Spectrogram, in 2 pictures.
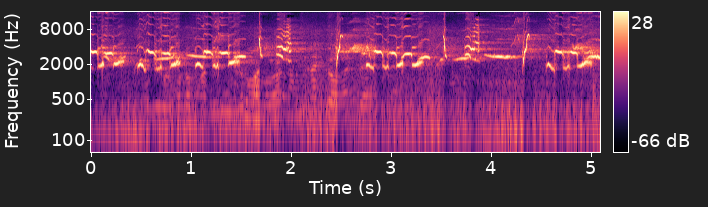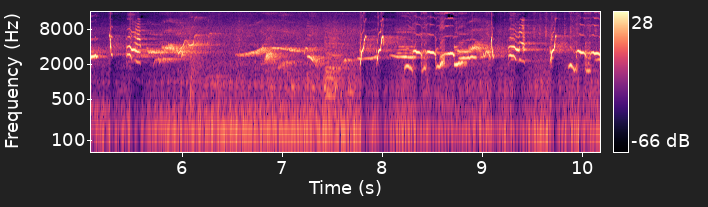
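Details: Oriental magpie-robin song played as a lure to provoke a fighting mood and tail-spreading in young birds; loud, varied whistled and chattering phrases with sharp notes in rapid bursts, briefly pausing near six seconds.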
